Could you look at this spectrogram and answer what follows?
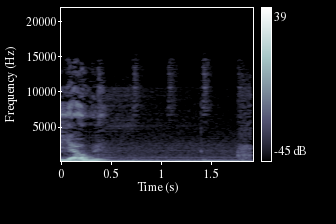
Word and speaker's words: Yahweh: Parce que ça sera prononcé Yahweh.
